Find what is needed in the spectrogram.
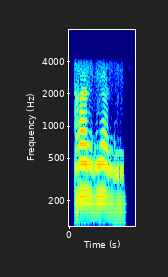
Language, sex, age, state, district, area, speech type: Punjabi, female, 18-30, Punjab, Muktsar, urban, conversation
